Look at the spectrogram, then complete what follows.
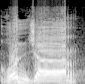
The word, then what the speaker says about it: غنجار: كلمة غنجار، غنجار، غنجار، ماسكة ببعضها، غنجار.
